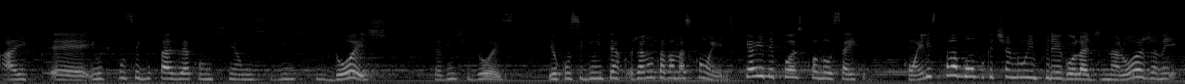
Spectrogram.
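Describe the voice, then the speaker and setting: High-voiced woman. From France. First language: French. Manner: halting, searching for words, frequent restarts and tag questions. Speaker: interviewee. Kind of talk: personal testimony interview. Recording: long reverb with music underneath.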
